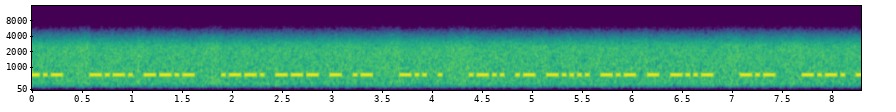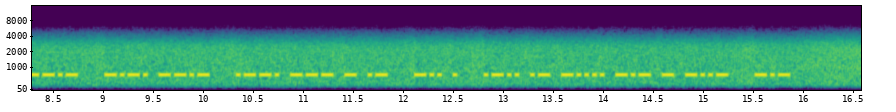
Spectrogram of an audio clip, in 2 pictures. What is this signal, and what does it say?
Morse code, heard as a keyed tone, machine-sent, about 31 wpm, 680 Hz, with radio static. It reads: … CQ POTA DE LA6KTX K CQ CQ POTA DE LA6KTX K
